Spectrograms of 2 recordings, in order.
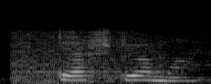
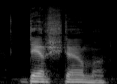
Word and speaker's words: Der Stürmer: How to pronounce Der Stürmer. Is it going to be Die Stürmer? Der Stürmer. Der Stürmer.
